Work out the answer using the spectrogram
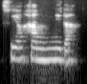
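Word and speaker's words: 수영합니다: Suyong hamnida ya. Be-nya ini emang be, tapi bacanya me. Suyong hamnida.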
